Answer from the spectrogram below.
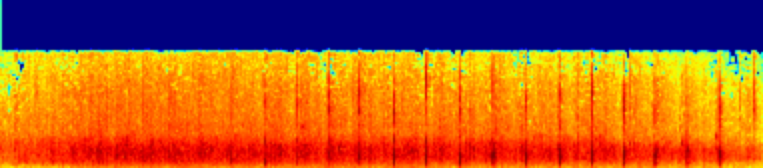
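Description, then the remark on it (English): An audience applauds for the family of a man being thanked for his service: a steady, dense wash of clapping with a few sharper individual claps popping out rhythmically above it, sustained at an even level throughout. “Please applaud for his family.”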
